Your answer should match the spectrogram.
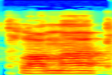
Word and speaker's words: Plommer: Um, and then my Instagram is just literally just my name, Sam Ploma. Sam Ploma, that's uh, P L O M M E R. Yes, Ploma, Ploma, however you feel like pronouncing it.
